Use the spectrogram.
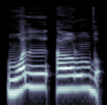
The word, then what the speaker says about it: والأرض: ওয়াও লাম জবর ওয়াল, হামজা র জবর আউর, ওয়াল আউর, দজের দি, এই জিম চিহ্নতে থামার কারণে দদের নিচে জেরটা সাকিন হয়ে যাবে। উচ্চারণ কেমন হবে খেয়াল করুন। ওয়াল আরদ, ওয়াল আরদ, ফিস সামাওয়াতি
